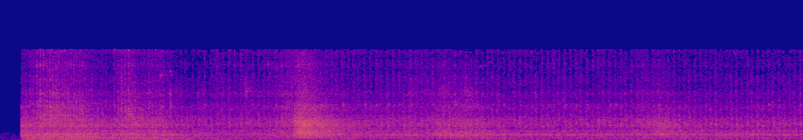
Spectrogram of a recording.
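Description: A fishing boat's engine running steadily under way, a low hum with rushing noise over it. It starts suddenly just after the beginning, and the noise swells briefly about two seconds in.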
